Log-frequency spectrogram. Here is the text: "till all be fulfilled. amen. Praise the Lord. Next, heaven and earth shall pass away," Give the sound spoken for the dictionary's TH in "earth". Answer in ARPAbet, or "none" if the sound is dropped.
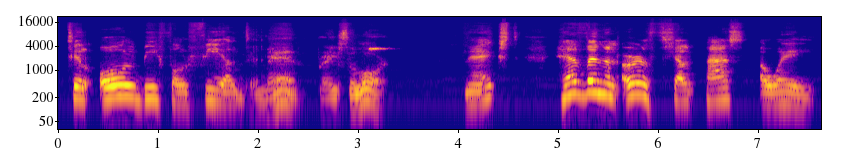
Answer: TH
